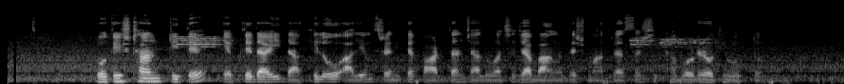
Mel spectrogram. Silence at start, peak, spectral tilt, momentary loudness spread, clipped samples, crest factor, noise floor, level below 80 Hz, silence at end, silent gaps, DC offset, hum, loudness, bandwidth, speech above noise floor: 0.1 s; -2 dBFS; -4.5 dB/octave; 22 LU; under 0.1%; 24 dB; -50 dBFS; -64 dBFS; 0.1 s; none; under 0.1%; none; -26 LUFS; 11 kHz; 23 dB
